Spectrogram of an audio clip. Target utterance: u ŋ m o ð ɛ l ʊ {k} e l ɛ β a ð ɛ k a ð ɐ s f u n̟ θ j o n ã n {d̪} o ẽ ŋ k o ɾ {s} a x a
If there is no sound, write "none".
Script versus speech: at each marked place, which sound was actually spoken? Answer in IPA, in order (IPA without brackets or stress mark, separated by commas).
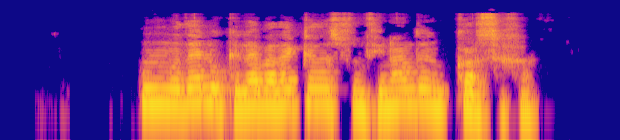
k, d̪, s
